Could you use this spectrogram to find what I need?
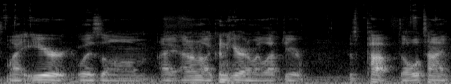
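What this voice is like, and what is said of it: Scratchy voice. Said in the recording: “my voice is a little scratchy ... must be my scratchy voice”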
